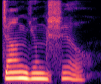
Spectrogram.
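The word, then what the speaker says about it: Jang Yeong-sil: His name was Jang Yong Sil, pronounced Jang Yong Shill.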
